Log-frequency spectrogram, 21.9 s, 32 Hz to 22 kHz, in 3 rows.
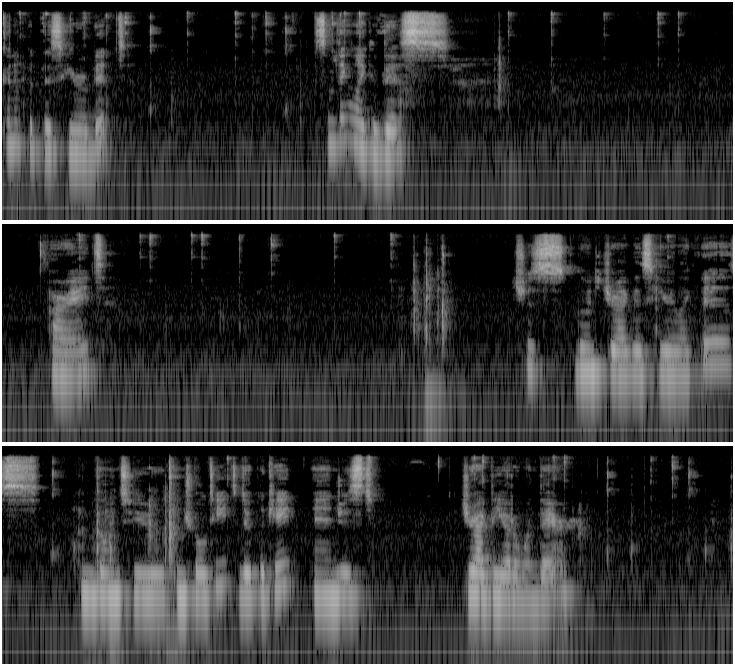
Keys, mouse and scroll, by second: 0.4 alt+click, 1.0 alt+right click, 1.4 alt+middle click, 1.8 alt+click, 2.4 alt+right click, 2.7 alt+middle click, 3.1 alt+right click, 3.3 alt+click, 5.0 alt+click, 6.2 click, 7.8 alt+click, 9.6 alt+right click, 10.6 click, 11.6 ctrl+z, 12.7 click, 13.9 alt+click, 15.1 alt+middle click, 16.0 ctrl+d, 16.8-19.3 drag, 20.6 alt+middle click, 21.0 alt+right click, 21.4 alt+middle click.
